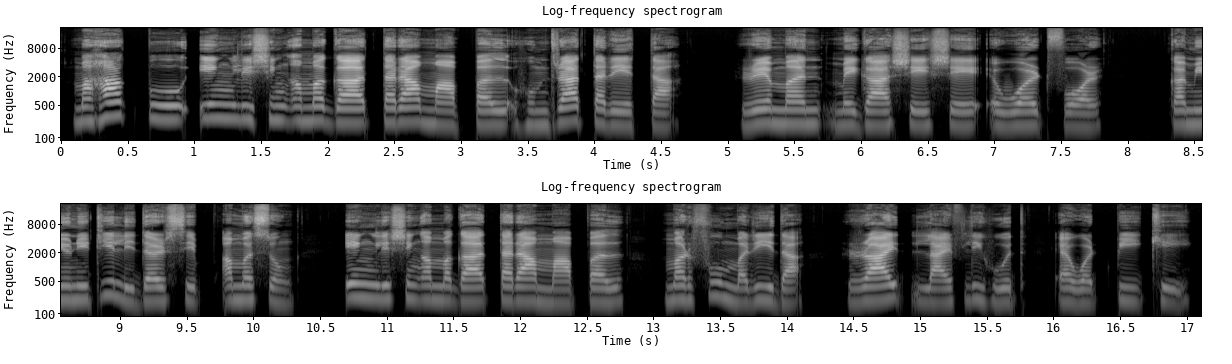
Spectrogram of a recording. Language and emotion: Manipuri, neutral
